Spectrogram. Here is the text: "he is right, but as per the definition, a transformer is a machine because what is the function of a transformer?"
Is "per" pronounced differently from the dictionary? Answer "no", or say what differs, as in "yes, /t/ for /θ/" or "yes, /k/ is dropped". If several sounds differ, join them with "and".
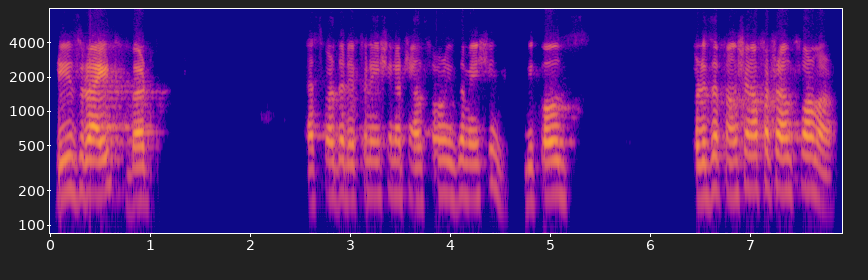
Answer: yes, /f/ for /p/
